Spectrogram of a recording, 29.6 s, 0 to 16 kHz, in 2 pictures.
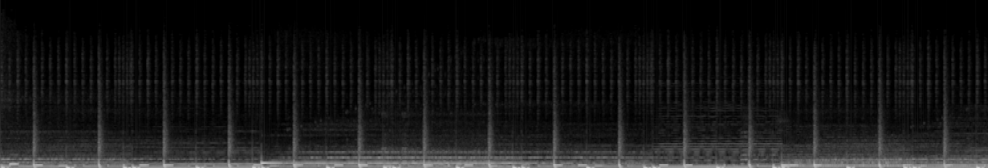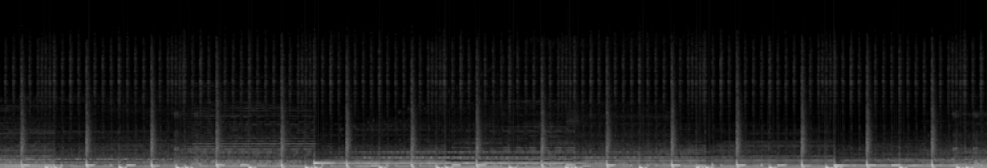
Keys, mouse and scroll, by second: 0.9 shift+click, 1.5 shift+click, 2.5 shift+click, 4.0 shift+click, 6.3-8.3 shift+drag, 8.3-9.8 middle drag, 9.8 shift+click, 11.4 shift+click, 11.8 middle click, 12.5 shift+click, 13.2 shift+click, 14.0 shift+click, 14.4-16.0 middle drag, 16.0 shift+click, 16.9 shift+click, 17.6 shift+click, 18.3 shift+click, 18.7-20.2 middle drag, 20.2 KP_1, 21.2 shift+d, 22.8 p, 23.6 Tab, 24.8 click, 26.9 click, 28.5 click.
